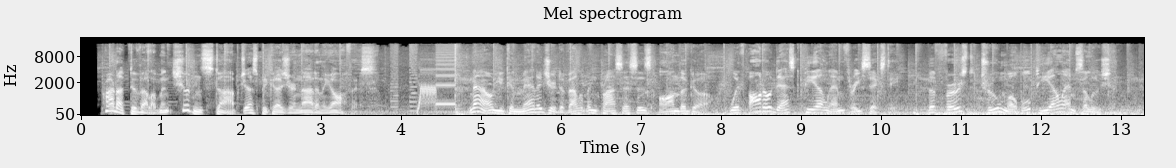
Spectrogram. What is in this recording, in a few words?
english american explainer videos; professioneller amerikanischer Synchronsprecher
